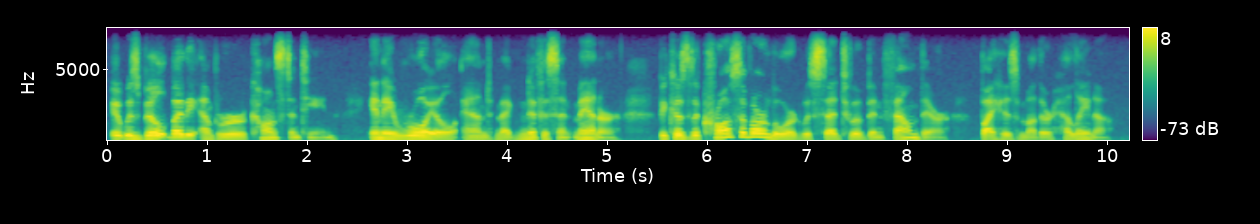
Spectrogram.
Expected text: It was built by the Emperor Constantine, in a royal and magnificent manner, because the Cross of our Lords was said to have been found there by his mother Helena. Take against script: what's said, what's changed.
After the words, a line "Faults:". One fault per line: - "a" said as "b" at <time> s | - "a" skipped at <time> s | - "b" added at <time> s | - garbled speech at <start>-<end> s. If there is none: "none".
It was built by the Emperor Constantine, in a royal and magnificent manner, because the Cross of our Lord was said to have been found there by his mother Helena.
Faults:
- "Lords" said as "Lord" at 6.6 s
